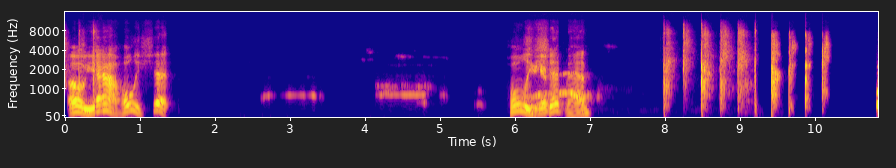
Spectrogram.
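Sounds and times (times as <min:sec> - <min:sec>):
people clapping from rooftops: 0:00.0 - 0:00.6, 0:08.0 - 0:10.3
speech: 0:00.0 - 0:01.5, 0:05.9 - 0:07.1.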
